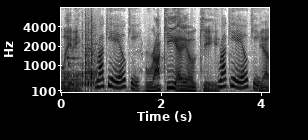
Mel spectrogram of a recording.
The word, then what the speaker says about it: Aoki: It's our Pronounceify lady. Rocky Aoki.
